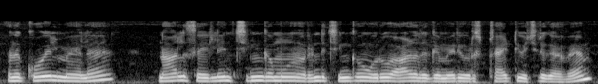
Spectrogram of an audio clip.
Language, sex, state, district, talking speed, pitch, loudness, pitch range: Tamil, male, Tamil Nadu, Kanyakumari, 150 wpm, 160 Hz, -13 LUFS, 150-175 Hz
